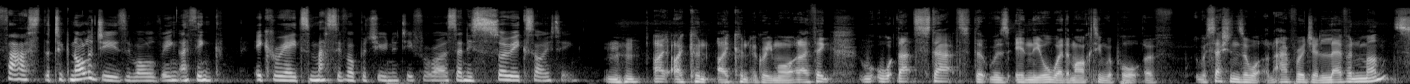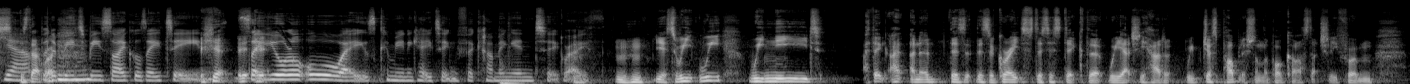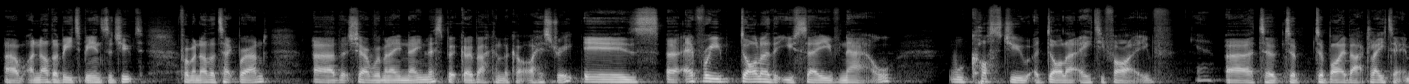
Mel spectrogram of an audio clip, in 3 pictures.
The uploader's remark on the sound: recorded live after our recent event with the LinkedIn B2B Institute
